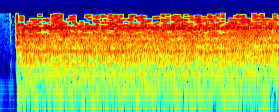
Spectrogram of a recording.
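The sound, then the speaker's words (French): A generator runs to power the flour mill of a bakery in the Obili district of Yaoundé during a fuel shortage. A dense, steady engine drone starts abruptly and holds loud and even throughout. “Un générateur alimente le moulin à farine de la boulangerie Obili, un quartier de Yaoundé.”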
